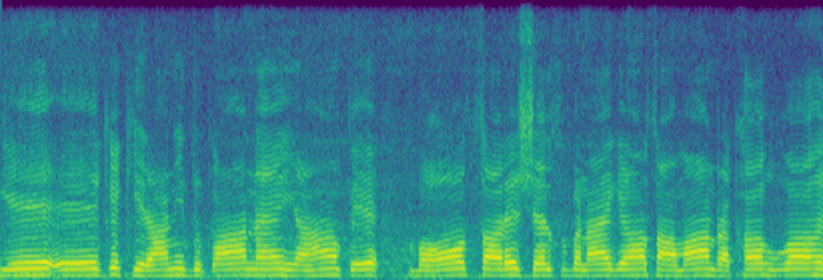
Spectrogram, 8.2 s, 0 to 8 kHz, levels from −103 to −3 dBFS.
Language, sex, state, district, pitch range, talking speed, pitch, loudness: Hindi, male, Maharashtra, Mumbai Suburban, 160-175 Hz, 115 wpm, 170 Hz, -14 LUFS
